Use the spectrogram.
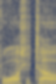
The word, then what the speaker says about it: Ouachita: hard time figuring out how to pronounce washto o u a c h i t a so Lake Wash's man-made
